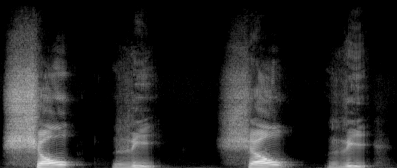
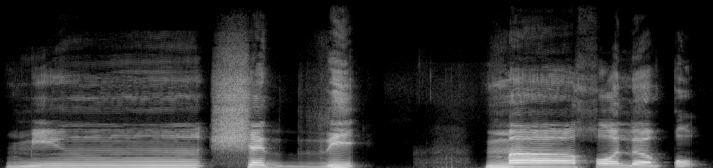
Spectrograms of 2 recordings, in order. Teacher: Both of the ra must be pronounced empty mouth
